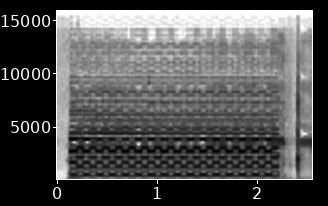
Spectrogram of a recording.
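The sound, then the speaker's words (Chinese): An electronic telephone ring in a police detectives' duty office late at night: one loud, continuous warbling trill lasting about two seconds, heard alone and ending in a short click. “正在这时，电话铃响了起来。”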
